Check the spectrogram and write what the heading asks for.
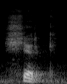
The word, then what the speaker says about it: shirk: Sounds like Shrek, so that's easy to remember, right?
